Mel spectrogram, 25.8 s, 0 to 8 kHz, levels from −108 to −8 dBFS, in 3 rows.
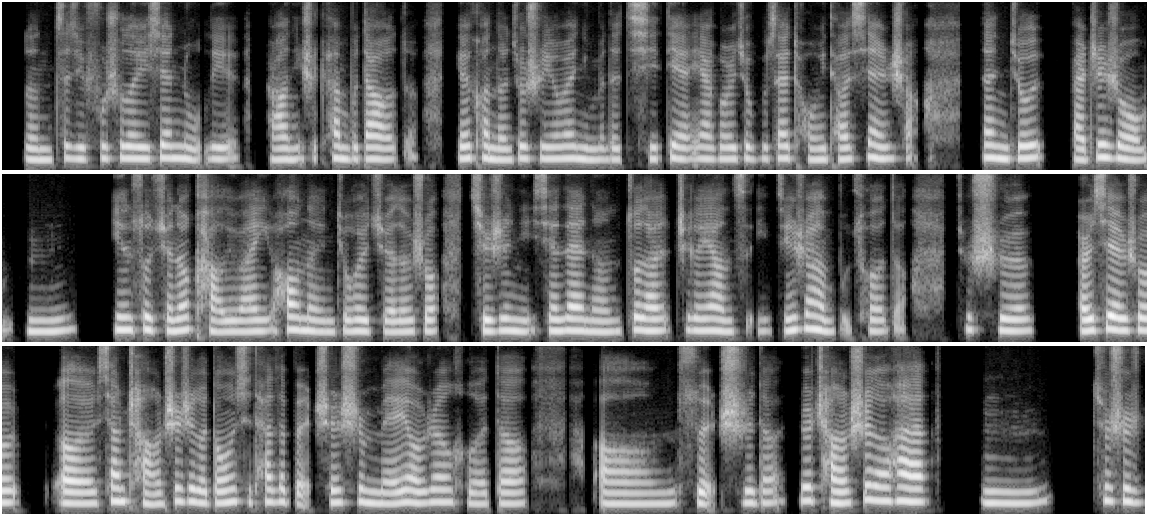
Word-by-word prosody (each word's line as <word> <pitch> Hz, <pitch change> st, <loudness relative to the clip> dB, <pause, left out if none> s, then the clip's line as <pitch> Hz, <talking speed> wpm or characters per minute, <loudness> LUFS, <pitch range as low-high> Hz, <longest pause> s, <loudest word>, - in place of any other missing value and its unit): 嗯， 190 Hz, -2 st, -1 dB
自 220 Hz, +2 st, -5 dB
己 205 Hz, -1 st, -1 dB
付 215 Hz, +2 st, -6 dB
出 220 Hz, +1 st, -3 dB
了 210 Hz, -1 st, +4 dB
一 205 Hz, -, +3 dB
些 220 Hz, +2 st, 0 dB
努 210 Hz, -3 st, +1 dB
力， 205 Hz, +2 st, -3 dB, 0.2 s
然 195 Hz, -, -3 dB
后 -, -, +2 dB
你 195 Hz, -, -2 dB
是 -, -, -7 dB
看 220 Hz, -2 st, 0 dB
不 205 Hz, -, -4 dB
到 200 Hz, -1 st, +2 dB
的， 245 Hz, +4 st, -17 dB, 0.3 s
也 215 Hz, 0 st, +2 dB
可 220 Hz, -1 st, -1 dB
能 190 Hz, -2 st, +1 dB
就 215 Hz, +3 st, -1 dB
是 210 Hz, -, -4 dB
因 210 Hz, -, +1 dB
为 215 Hz, 0 st, +2 dB
你 205 Hz, -, +2 dB
们 195 Hz, 0 st, -3 dB
的 195 Hz, 0 st, -3 dB
起 205 Hz, +1 st, -4 dB
点 205 Hz, -1 st, -1 dB
压 205 Hz, -1 st, -1 dB
根 205 Hz, -, -3 dB
儿 205 Hz, -, +2 dB
就 210 Hz, +1 st, -3 dB
不 205 Hz, +1 st, -8 dB
在 220 Hz, +1 st, 0 dB
同 195 Hz, -2 st, -5 dB
一 -, -, 0 dB
条 200 Hz, -1 st, -1 dB
线 210 Hz, 0 st, 0 dB
上。 -, -, -6 dB, 0.5 s
那 230 Hz, -, +3 dB
你 210 Hz, -1 st, +3 dB
就 220 Hz, +2 st, +2 dB, 0.2 s
把 195 Hz, -1 st, +1 dB
这 230 Hz, +5 st, +3 dB
种， 205 Hz, -1 st, +1 dB
嗯， 200 Hz, +3 st, -1 dB, 0.2 s
因 225 Hz, -1 st, +3 dB
素 225 Hz, 0 st, +2 dB
全 205 Hz, -1 st, 0 dB
都 220 Hz, +2 st, +4 dB
考 200 Hz, -4 st, -1 dB
虑 195 Hz, -, +1 dB
完 195 Hz, +1 st, +1 dB
以 205 Hz, -, -4 dB
后 230 Hz, -1 st, +3 dB
呢， 205 Hz, -2 st, +3 dB
你 190 Hz, -, -2 dB
就 200 Hz, +1 st, -3 dB
会 200 Hz, -1 st, +3 dB
觉 190 Hz, -1 st, -2 dB
得 190 Hz, +1 st, +1 dB
说 200 Hz, 0 st, -1 dB, 0.2 s
其 205 Hz, -, +1 dB
实 210 Hz, +1 st, +1 dB
你 200 Hz, -1 st, 0 dB
现 205 Hz, -1 st, +1 dB
在 210 Hz, 0 st, +5 dB
能 195 Hz, 0 st, -1 dB
做 225 Hz, +1 st, +2 dB
到 210 Hz, -1 st, +5 dB, 0.2 s
这 220 Hz, -, -5 dB
个 215 Hz, -, +2 dB
样 210 Hz, -2 st, +2 dB
子 195 Hz, -, -9 dB
已 200 Hz, 0 st, -11 dB
经 215 Hz, 0 st, +1 dB
是 245 Hz, -, +1 dB
很 220 Hz, -4 st, +4 dB
不 -, -, -14 dB
错 200 Hz, -1 st, -4 dB
的。 -, -, -12 dB, 0.4 s
就 230 Hz, -, -8 dB
是， 210 Hz, -2 st, 0 dB, 0.3 s
而 205 Hz, 0 st, +6 dB
且 220 Hz, 0 st, +6 dB
说， 215 Hz, -1 st, +2 dB, 0.3 s
呃， 200 Hz, -1 st, +5 dB
像 235 Hz, +3 st, +3 dB
尝 190 Hz, -5 st, -1 dB
试 235 Hz, +5 st, +2 dB
这 230 Hz, -, +3 dB
个 205 Hz, -1 st, +2 dB
东 205 Hz, +3 st, +3 dB
西， 225 Hz, -1 st, -7 dB
它 225 Hz, +1 st, -1 dB
的 225 Hz, +1 st, 0 dB
本 -, -, -4 dB
身 215 Hz, 0 st, 0 dB
是 225 Hz, -, -1 dB
没 195 Hz, -1 st, +1 dB
有 210 Hz, -2 st, +3 dB
任 220 Hz, +1 st, 0 dB
何 195 Hz, -3 st, -4 dB
的， 195 Hz, +1 st, -1 dB, 0.5 s
嗯， 190 Hz, 0 st, -1 dB
损 200 Hz, -1 st, 0 dB
失 210 Hz, 0 st, 0 dB
的， 210 Hz, +2 st, -5 dB
就 245 Hz, -1 st, +2 dB
尝 210 Hz, -4 st, +3 dB
试 265 Hz, +5 st, +2 dB
的 245 Hz, -1 st, +4 dB
话 230 Hz, -2 st, +6 dB, 0.4 s
嗯， 200 Hz, +2 st, -2 dB, 0.3 s
就 250 Hz, -, -2 dB
是， 235 Hz, 0 st, +1 dB
205 Hz, 275 characters per minute, -23 LUFS, 200-220 Hz, 0.5 s, 而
